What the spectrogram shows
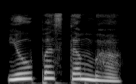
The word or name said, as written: ಯೂಪಸ್ತಂಭ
